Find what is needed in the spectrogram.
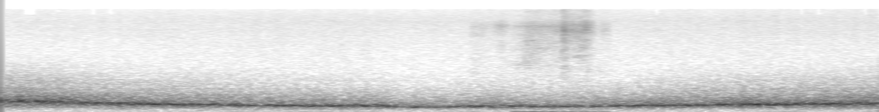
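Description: A low, wavering drone on the cartoon's soundtrack, sinking in pitch around the middle and rising again, with a faint hiss about two and a half seconds in.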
